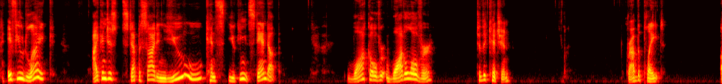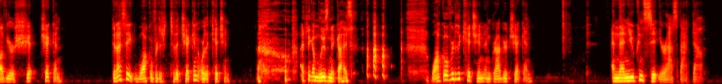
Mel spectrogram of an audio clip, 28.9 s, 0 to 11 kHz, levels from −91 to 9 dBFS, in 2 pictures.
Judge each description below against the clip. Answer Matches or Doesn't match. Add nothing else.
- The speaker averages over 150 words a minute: Doesn't match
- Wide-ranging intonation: Matches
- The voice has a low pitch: Matches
